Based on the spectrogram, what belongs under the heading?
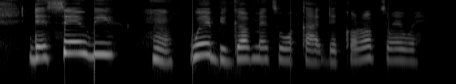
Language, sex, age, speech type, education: Nigerian Pidgin, female, 15-29, spontaneous, tertiary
